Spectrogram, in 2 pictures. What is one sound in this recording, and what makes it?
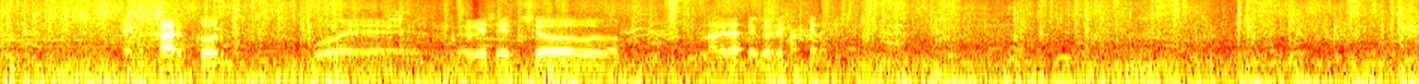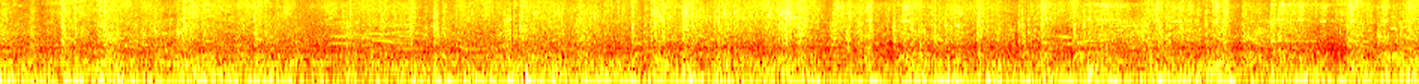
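Spells and weapons clash and explode in a busy fight.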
